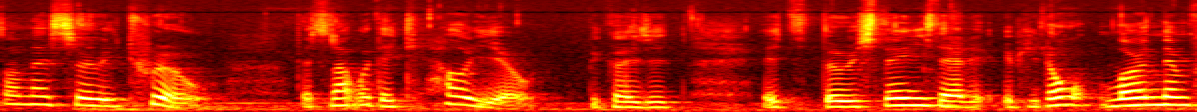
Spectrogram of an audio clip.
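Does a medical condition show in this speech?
Yes: cleft palate and cleft lip; congenital.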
